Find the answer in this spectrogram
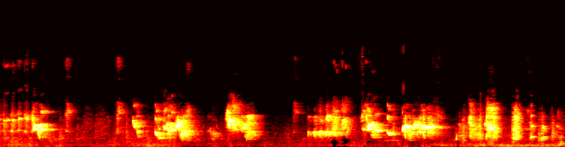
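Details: Budgerigar breeding-stimulation chatter: repeated bursts of scratchy warbling and high squeaky chirps, separated by short quiet gaps, growing denser toward the end.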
